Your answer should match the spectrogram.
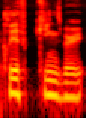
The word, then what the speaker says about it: Kingsbury: I think this is the most important game in the Cliff Kingsbury era.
